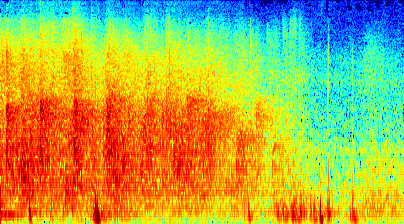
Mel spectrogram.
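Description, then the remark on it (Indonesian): A crowd breaks into sustained applause given for God, dense overlapping claps forming a broad wash of noise that gradually thins and fades, with a few scattered louder claps near the end. “Berikan tepuk tangan buat Tuhan kita yang luar biasa.”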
